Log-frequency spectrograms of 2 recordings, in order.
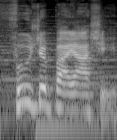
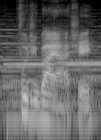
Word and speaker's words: Fujibayashi: Sheena Fujibayashi. I butchered that. Fujibayashi.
